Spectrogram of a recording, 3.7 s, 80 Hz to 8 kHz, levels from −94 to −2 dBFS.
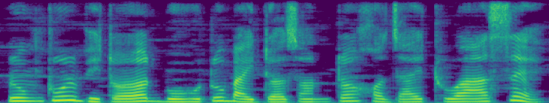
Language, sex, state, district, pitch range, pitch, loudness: Assamese, female, Assam, Sonitpur, 205-250 Hz, 220 Hz, -16 LUFS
